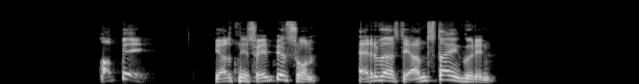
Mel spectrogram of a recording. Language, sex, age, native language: Icelandic, male, 30-39, Icelandic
